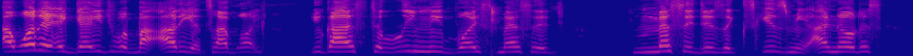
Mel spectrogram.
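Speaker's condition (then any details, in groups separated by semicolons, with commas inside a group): Cerebral palsy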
